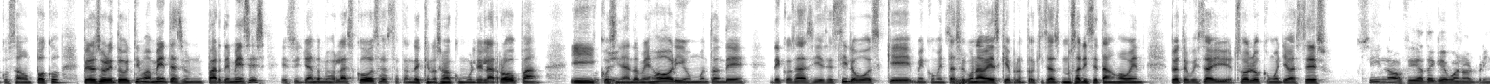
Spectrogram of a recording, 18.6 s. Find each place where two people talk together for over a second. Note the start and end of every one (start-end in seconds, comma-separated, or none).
none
